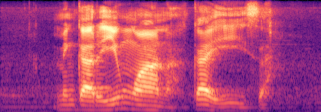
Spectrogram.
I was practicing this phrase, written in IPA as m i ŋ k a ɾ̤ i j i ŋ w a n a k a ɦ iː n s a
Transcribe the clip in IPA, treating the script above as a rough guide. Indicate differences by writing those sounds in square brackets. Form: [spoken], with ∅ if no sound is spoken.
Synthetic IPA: m i ŋ k a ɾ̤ i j i ŋ w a n a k a ɦ iː [∅] s a

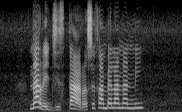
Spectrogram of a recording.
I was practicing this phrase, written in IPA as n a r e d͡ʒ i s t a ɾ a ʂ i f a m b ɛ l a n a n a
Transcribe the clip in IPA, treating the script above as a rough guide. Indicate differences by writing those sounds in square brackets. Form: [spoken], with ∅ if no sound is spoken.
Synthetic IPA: n a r e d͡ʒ i s t a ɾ a ʂ i f a m b ɛ l a n a n [i]

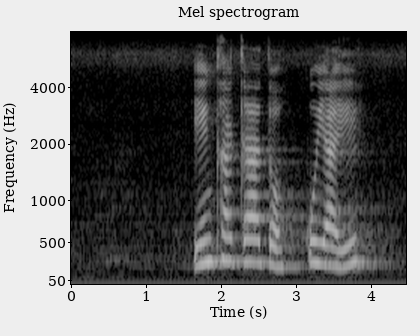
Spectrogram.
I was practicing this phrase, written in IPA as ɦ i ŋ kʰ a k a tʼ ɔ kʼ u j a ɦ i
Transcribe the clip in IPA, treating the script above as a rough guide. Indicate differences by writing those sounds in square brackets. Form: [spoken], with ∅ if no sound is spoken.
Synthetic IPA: ɦ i ŋ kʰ a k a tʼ ɔ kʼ u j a ɦ i

